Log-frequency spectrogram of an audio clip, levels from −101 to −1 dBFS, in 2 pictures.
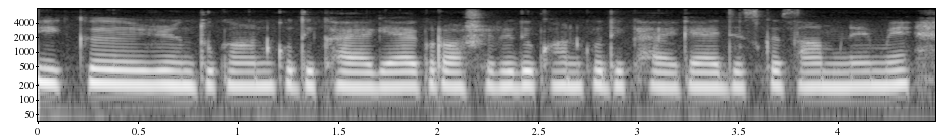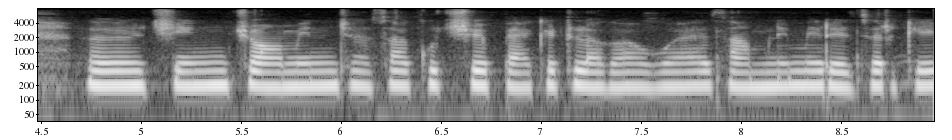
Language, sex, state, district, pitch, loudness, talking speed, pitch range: Hindi, female, Punjab, Fazilka, 200 Hz, -18 LUFS, 180 wpm, 195-205 Hz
